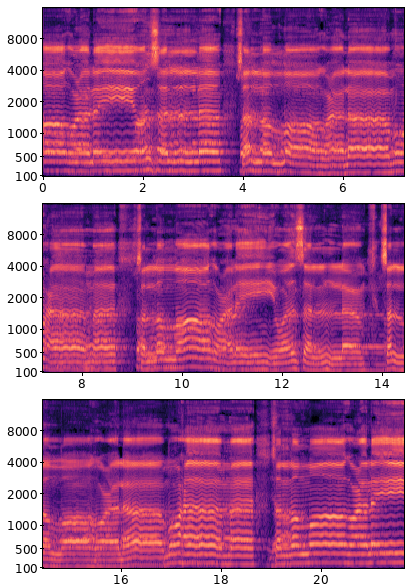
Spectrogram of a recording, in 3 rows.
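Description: Melodic chanting of salawat, blessings on the Prophet Muhammad, sung in long held and ornamented phrases. Short breaks come about 4, 9 and 19 seconds in.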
